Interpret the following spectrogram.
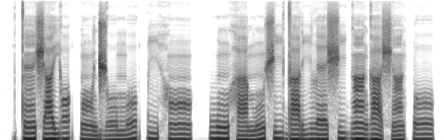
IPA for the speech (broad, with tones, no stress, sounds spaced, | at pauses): t ɛ̃˧ ʃ a˧ j ɔ˧ k͡p ɔ̃˨ d͡ʒ o˨ m o˨˦ k͡p i˧ h ɔ̃˦ | w ũ˧ h a˨ m ũ˨˦ ʃ i˦ d a˧ ɾ i˦ l ɛ˦ ʃ i˦ ɡ ã˦ ɡ a˦˨ ʃ ã˨˦ k͡p o˦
